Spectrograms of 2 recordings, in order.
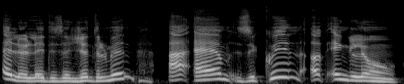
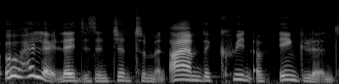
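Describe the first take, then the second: First: Mock French Queen. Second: A hint of a French accent in a posh Queen impression; mock-posh Queen, drifting French; posh Queen voice, accidentally French. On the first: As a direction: ham up the French accent. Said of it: "She French?". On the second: Doing the Queen for a friend, accidentally French. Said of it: "coming out French ... trying to be posh".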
